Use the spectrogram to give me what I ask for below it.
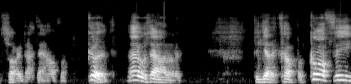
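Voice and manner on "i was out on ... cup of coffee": slow, unhurried Brooklyn accent. Reading a passage aloud as announced, speaker uses a Brooklyn accent. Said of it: "I've got to read this in a Brooklyn accent".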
